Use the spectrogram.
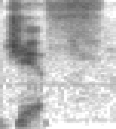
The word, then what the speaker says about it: GIF: Well, it's a soft G, even though the creator of it says that it's a hard G.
